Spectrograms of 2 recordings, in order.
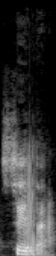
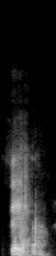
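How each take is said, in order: First: The first sound is an S sound. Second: The first sound is a TH sound. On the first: This is how it is said outside Spain. "all the other Spanish-speaking countries around the world pronounce it like S" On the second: This is how it is said in Spain. "in Spain ... they actually pronounce this one like a T H sound"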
